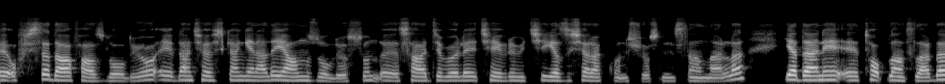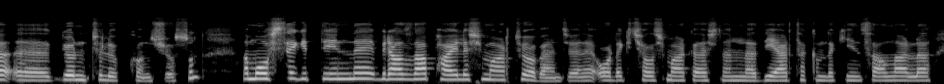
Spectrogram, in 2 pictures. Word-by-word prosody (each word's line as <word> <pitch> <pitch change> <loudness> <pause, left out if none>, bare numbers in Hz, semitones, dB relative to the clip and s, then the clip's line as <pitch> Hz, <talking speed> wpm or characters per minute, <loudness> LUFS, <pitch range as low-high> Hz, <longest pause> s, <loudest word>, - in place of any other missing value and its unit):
ııı, 195 - +3
ofiste 225 +4 -1
daha 190 -1 +6
fazla 160 -3 -2
oluyor. 165 +7 -3
Evden 200 0 -2
çalışırken 195 0 -3
genelde 190 +1 0
yalnız 185 -2 +1
oluyorsun, 155 +5 -6
ııı, 175 -2 -3
sadece 180 0 -1
böyle 185 0 -1
çevrim 180 -2 -3
içi 190 +3 -3
yazışarak 175 -1 0
konuşuyorsun 150 0 -7
insanlarla 160 - -2 0.4
ya 215 -2 +7
da, 200 -1 +9
hani, 205 +1 +4
ııı, 190 -1 0
toplantılarda, 190 0 +2
ııı, 185 -2 0
görüntülü 210 -3 0
konuşuyorsun. 170 - -4 0.4
Ama 255 +1 +6
ofise 275 +2 +4
gittiğinde 255 +1 +1
biraz 240 -1 +4
daha 245 0 +7
paylaşım 225 0 +2
artıyor 210 -2 -1
bence, 155 +2 -5
hani, 175 +1 -5
oradaki 190 0 -4
çalışma 195 0 -2
arkadaşlarınla, 185 -1 -4
diğer 185 -1 +2
takımdaki 190 -1 -9
insanlarla 185 -1 -2
190 Hz, 130 wpm, -23 LUFS, 180-210 Hz, 0.4 s, da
